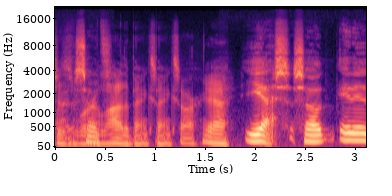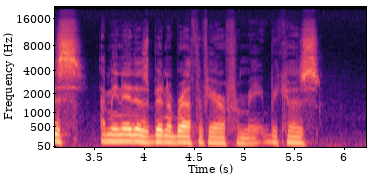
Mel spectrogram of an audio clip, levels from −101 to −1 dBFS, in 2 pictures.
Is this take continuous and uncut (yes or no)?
no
